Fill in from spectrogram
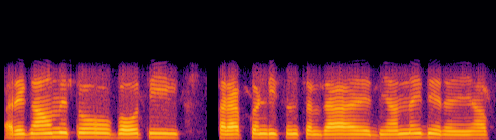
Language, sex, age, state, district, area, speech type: Hindi, female, 30-45, Uttar Pradesh, Bhadohi, rural, conversation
